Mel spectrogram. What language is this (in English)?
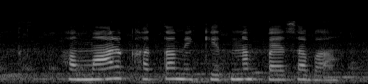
Bhojpuri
